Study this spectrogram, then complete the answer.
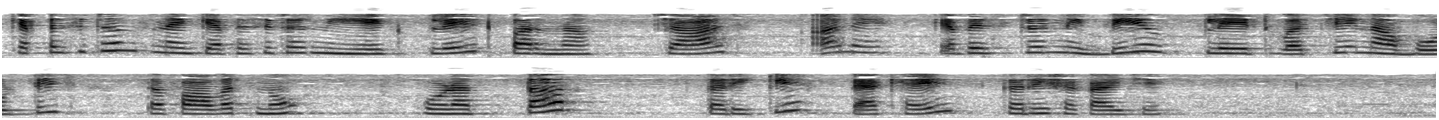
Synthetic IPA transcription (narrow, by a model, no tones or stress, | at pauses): kɛpɛsiʈənsnekɛpɛsiʈəɾniekpleʈpəɾna | t͡ʃaɾd͡ʒ | ə̰ne | kɛpɛsi̥ʈəɾnibepleʈʋətːt͡ʃenaboɾʈ̪ed͡ʒ | t̪əfaʋət̪no | ɡoɽ̃ət̪ːaɾ | t̪əɾikepɛkʰjaj | kəɾiʃəkajt͡ʃʰe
